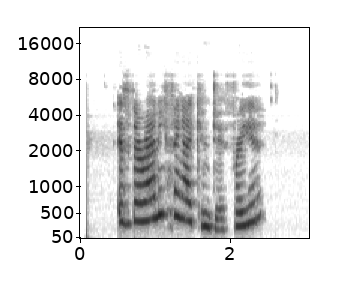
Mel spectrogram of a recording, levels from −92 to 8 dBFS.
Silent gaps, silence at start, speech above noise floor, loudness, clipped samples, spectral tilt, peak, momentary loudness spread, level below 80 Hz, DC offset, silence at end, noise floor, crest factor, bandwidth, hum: none; 0.5 s; 47 dB; -15 LUFS; under 0.1%; -3.5 dB/octave; 0 dBFS; 8 LU; -56 dBFS; under 0.1%; 0.65 s; -62 dBFS; 16 dB; 9.2 kHz; none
